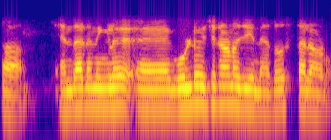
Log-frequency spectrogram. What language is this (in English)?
Malayalam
